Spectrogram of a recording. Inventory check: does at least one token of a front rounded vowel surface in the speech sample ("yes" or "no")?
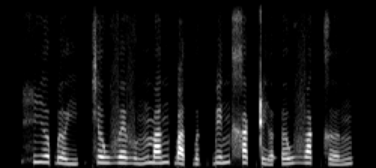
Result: no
